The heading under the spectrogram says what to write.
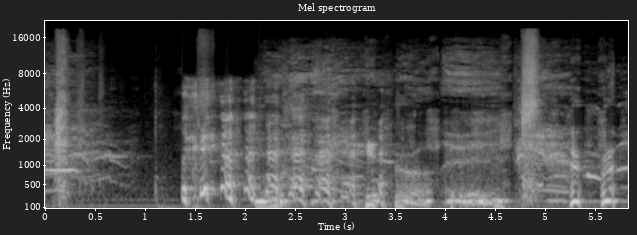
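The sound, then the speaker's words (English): A gravelly, raspy cough followed by a low throaty grunt and some wheezing, hoarse breaths, fairly loud, with a rough, growling character throughout; the sound of the character Roadhog from the video game Overwatch. “So he thought I was playing the game because of your cough.”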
